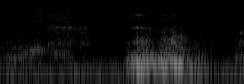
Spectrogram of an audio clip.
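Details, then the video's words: French Bulldog rolled over for scratches and belly rubs makes its happy noise: a faint rustle, then a low, throaty, buzzing grunt lasting about half a second. "The French Bulldog gets pets rolls over makes happy sound"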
